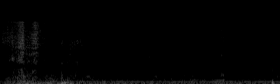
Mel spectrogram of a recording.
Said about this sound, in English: Let's see what happens on the next page. These pages are a little hard to turn today.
